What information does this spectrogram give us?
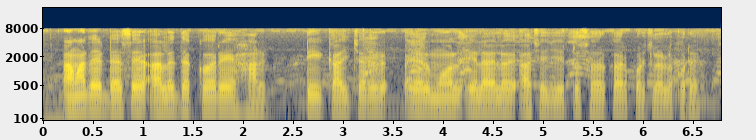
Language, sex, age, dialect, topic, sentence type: Bengali, male, 18-24, Jharkhandi, agriculture, statement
